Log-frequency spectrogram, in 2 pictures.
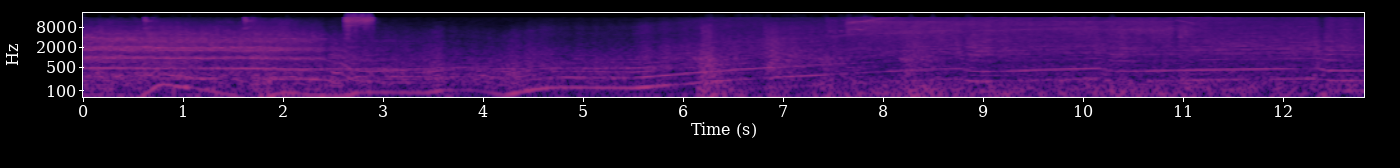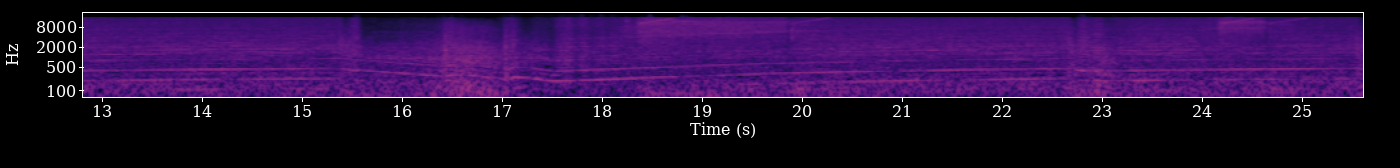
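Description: A car in the racing game The Crew drives with a steady engine drone whose pitch rises and falls through gear shifts and revving, joined by a continuous electronic hum and whir, with no talking.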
